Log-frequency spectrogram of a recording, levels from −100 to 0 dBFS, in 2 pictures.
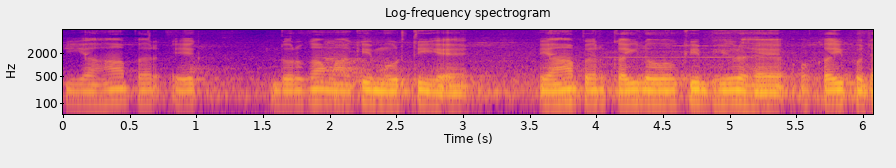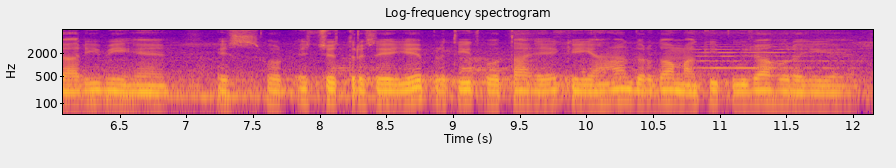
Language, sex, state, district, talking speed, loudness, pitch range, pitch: Hindi, male, Uttar Pradesh, Etah, 185 wpm, -22 LUFS, 105-110 Hz, 110 Hz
